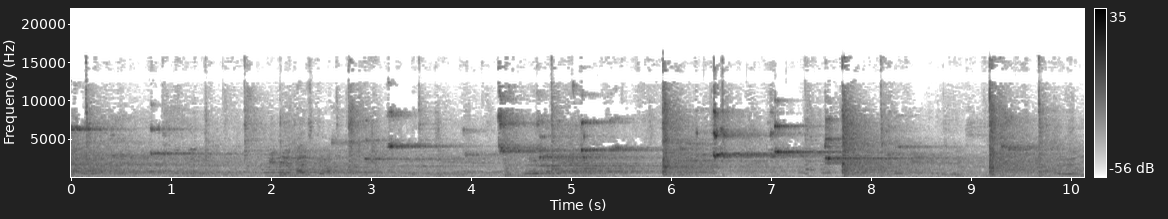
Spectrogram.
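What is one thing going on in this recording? Shuttlecocks are struck with rackets, with sharp pops echoing around a large hall.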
